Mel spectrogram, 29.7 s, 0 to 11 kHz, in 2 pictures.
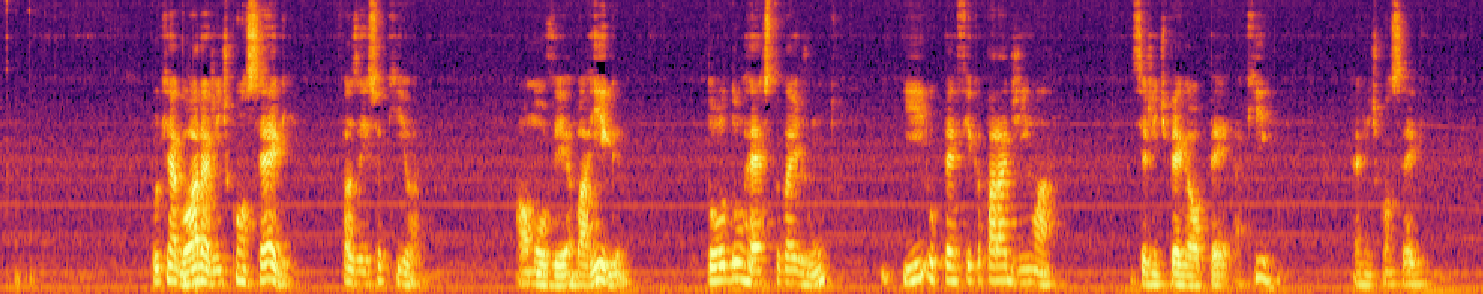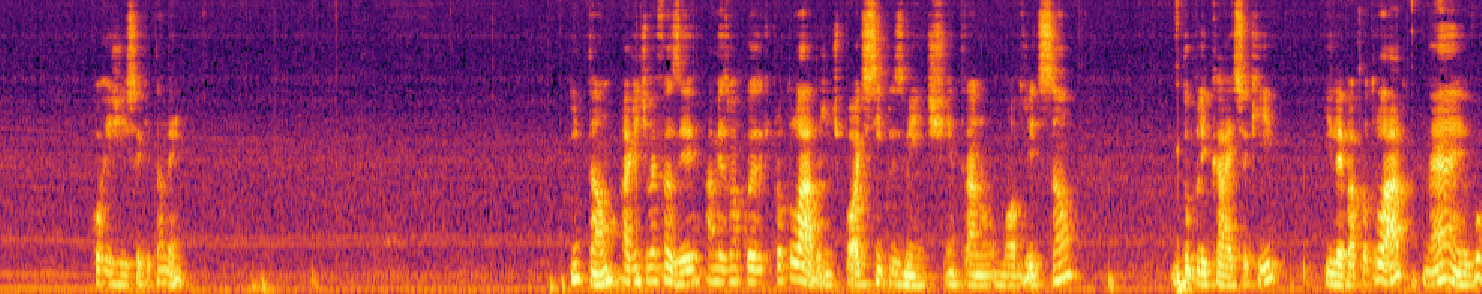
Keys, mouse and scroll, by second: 1.1 click, 1.9 g, 10.9 click, 11.9 click, 12.6 g, 16.6 click, 17.3 alt+g, 18.9 click, 20.3 alt+g, 21.4-21.9 alt+shift+middle drag, 23.8 Tab, 24.5-25.8 drag, 26.6 shift+d, 27.8 Escape, 29.3 ctrl+z.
